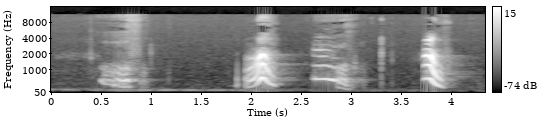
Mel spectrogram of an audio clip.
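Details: Chihuahua indoors making short varied vocal sounds: a low grumble, then three brief rising-and-falling yowls about a second apart, with a faint low hum at the start.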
